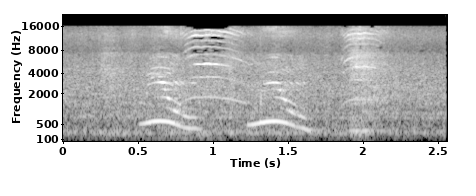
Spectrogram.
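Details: Cat giving two clear, rising-then-falling meows close together, followed by a fainter short sound, indoors with a voice talking just before.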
